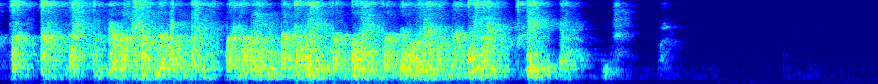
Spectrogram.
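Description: Audience applauding, dying away after about three seconds into a few last separate claps.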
